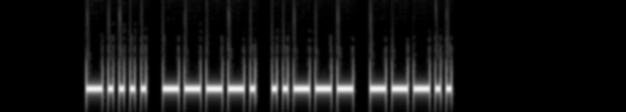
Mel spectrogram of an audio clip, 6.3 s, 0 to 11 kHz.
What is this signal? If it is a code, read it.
Morse code, heard as a keyed tone, about 22 wpm, 700 Hz. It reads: 6928
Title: Numbers - 4-Digit 22wpm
